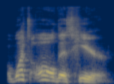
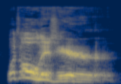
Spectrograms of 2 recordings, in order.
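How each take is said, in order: First: It is said in a plain, neutral way. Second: It is said in the character's put-on accent. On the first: "That's basically" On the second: "but he said it like this"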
